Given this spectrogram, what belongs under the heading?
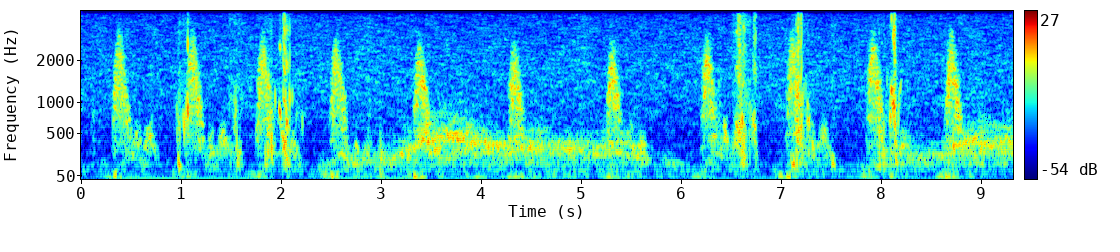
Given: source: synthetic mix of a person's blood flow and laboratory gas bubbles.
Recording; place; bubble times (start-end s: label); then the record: Doppler ultrasound of blood flow; subclavian vein
0.94-1.10 s: bubbles
1.46-1.61 s: bubbles
1.82-2.23 s: bubbles
6.50-6.77 s: bubbles
7.08-7.29 s: bubbles
7.48-7.55 s: bubbles
7.95-8.21 s: bubbles
From the record:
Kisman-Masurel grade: 223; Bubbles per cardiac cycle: several, 3 to 8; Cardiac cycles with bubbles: 10 to 50%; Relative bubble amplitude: loud (0.450 to 0.775); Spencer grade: 2 (many but less than half of the cardiac periods contain bubble signals, singularly or in groups); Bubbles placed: anywhere in the cardiac cycle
